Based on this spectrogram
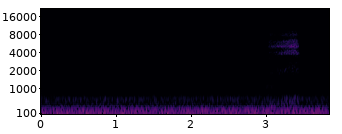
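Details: One short, breathy screech near the end, from a wild barn owl in a nest box with siblings, following a few seconds of steady low hum.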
